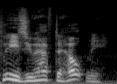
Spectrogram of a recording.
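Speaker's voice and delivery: screamed, high and loud. Voicing a boy with tears in his eyes running up to the players: screaming plea. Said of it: "he screams".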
